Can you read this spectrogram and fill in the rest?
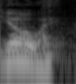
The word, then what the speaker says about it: Yahweh: often pronounced as Yahweh, or translated as Jehovah in the older versions of the Bible.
